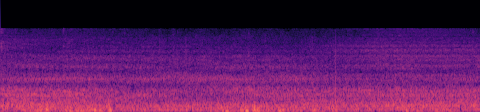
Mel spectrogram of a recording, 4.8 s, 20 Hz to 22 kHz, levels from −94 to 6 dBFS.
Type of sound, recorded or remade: remade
